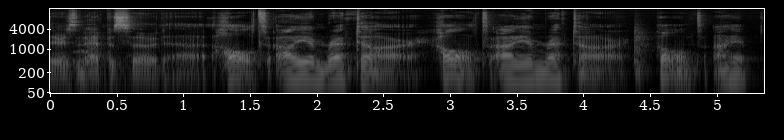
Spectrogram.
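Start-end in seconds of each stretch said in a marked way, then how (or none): 1.2-5.2 high-pitched toy dinosaur voice. Recalling an episode with the toy dinosaur from Rugrats: Reptar toy voice. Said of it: "the toy dinosaur from Rugrats".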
